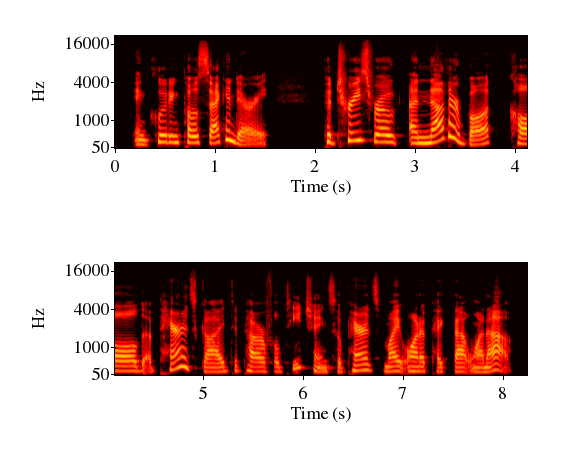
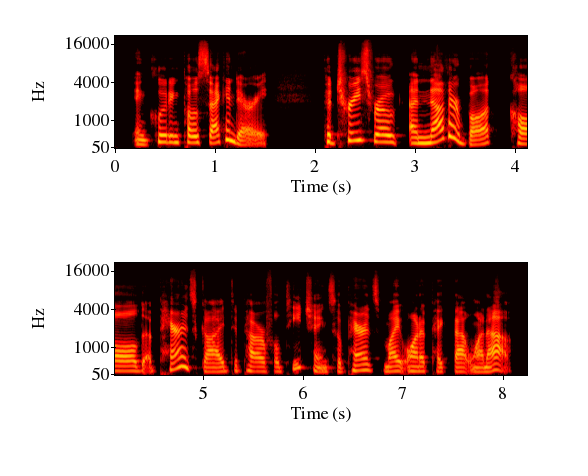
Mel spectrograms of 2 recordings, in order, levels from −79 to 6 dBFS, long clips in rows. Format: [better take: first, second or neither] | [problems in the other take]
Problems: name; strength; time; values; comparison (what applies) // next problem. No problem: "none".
neither | none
